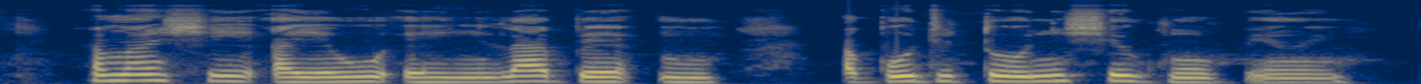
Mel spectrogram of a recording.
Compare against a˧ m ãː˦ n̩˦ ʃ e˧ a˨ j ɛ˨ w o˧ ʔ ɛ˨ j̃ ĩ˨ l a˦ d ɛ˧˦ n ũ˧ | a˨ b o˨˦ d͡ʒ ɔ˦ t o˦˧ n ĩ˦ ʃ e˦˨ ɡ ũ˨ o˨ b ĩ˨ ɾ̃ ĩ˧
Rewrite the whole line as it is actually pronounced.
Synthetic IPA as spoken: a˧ m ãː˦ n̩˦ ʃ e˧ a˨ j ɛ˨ w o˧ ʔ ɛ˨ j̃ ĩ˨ l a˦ b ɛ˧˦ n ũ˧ | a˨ b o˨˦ d͡ʒ u˦ t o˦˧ n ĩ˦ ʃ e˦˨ ɡ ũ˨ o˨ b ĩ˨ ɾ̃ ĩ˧

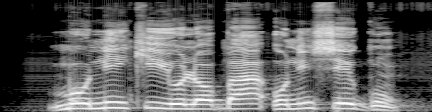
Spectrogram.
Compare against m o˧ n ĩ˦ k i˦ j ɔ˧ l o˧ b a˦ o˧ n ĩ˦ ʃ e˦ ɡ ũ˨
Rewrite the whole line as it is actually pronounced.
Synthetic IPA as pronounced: m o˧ n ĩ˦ k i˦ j o˧ l ɔ˧ b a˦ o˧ n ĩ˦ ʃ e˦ ɡ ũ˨

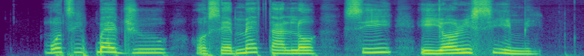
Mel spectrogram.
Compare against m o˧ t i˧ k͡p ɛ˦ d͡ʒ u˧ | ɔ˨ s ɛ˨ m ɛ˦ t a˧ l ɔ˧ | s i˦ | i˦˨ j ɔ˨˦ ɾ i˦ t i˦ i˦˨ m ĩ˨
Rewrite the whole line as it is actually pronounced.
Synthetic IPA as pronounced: m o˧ t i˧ k͡p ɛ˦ d͡ʒ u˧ | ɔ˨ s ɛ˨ m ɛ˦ t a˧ l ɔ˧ | s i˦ | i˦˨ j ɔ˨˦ ɾ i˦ s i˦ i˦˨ m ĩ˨

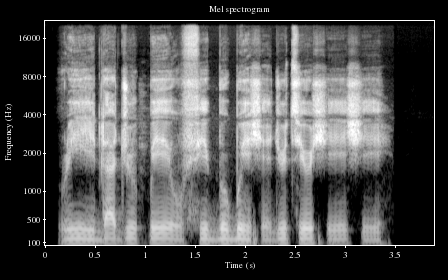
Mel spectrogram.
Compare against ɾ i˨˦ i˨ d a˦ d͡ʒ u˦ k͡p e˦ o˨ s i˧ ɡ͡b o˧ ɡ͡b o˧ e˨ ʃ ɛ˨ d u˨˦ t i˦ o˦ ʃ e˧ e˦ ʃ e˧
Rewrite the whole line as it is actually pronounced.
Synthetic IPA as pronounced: ɾ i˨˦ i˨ d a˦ d͡ʒ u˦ k͡p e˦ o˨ f i˧ ɡ͡b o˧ ɡ͡b o˧ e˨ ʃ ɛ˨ d͡ʒ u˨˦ t i˦ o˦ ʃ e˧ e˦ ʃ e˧

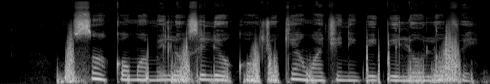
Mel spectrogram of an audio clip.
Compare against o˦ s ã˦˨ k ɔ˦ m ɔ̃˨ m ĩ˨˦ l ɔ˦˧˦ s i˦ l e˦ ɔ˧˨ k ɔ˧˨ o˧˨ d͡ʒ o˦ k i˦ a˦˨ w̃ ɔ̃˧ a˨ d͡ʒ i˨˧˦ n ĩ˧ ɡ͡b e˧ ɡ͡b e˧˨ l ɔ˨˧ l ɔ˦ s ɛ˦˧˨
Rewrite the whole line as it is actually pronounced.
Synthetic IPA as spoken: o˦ s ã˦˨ k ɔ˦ m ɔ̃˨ m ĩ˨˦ l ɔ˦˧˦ s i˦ l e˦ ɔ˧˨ k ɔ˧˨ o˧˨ d͡ʒ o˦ k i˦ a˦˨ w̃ ɔ̃˧ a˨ d͡ʒ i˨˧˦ n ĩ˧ ɡ͡b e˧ ɡ͡b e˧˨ l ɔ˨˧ l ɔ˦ f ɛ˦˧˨

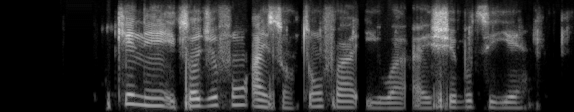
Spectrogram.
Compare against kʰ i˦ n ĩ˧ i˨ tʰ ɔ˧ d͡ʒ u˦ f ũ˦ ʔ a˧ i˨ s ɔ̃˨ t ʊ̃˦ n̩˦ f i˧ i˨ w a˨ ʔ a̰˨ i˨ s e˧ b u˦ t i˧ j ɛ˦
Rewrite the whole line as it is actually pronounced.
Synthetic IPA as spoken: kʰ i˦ n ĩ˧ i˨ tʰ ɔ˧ d͡ʒ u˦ f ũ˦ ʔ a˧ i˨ s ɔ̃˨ t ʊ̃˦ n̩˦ f a˧ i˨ w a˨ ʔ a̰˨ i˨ ʃ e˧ b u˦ t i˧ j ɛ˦

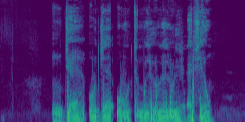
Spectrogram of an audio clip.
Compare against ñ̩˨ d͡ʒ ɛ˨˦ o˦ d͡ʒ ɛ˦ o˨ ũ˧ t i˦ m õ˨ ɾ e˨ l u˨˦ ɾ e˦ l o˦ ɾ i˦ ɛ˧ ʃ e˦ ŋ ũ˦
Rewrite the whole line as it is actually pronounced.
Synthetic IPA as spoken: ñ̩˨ d͡ʒ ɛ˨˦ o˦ d͡ʒ ɛ˦ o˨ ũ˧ t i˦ m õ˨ l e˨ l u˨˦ l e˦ l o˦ ɾ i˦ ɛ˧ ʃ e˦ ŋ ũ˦

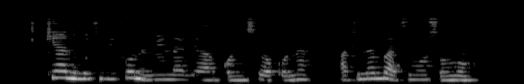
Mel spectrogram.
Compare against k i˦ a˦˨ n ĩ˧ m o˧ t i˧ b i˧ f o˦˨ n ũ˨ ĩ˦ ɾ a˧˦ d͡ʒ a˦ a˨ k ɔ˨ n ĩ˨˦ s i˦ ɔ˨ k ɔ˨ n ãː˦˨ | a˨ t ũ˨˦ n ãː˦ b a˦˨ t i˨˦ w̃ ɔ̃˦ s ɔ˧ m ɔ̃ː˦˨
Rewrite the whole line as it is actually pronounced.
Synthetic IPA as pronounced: k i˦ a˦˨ n ĩ˧ m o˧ t i˧ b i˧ f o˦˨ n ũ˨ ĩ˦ l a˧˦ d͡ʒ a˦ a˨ k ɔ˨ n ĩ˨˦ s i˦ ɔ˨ k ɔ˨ n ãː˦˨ | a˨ t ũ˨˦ n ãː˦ b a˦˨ t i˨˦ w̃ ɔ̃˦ s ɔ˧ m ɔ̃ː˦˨

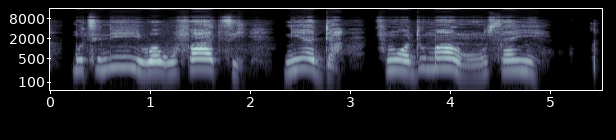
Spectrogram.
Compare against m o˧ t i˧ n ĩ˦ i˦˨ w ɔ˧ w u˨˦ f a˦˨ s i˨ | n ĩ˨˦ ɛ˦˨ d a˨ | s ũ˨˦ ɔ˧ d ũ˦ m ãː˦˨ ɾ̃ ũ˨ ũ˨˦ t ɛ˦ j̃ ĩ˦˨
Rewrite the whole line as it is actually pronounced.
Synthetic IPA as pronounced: m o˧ t i˧ n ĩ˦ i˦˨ w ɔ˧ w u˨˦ f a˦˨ t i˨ | n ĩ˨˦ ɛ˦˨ d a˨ | f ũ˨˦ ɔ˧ d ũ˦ m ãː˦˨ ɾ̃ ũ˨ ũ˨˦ s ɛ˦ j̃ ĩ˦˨

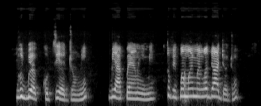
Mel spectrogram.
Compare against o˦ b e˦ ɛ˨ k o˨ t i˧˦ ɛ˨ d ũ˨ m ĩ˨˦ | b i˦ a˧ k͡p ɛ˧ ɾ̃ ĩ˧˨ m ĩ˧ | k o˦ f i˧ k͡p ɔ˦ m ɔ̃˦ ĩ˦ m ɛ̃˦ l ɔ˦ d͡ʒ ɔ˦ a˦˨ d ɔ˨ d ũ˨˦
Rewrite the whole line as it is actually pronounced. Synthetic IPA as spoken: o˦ ɡ͡b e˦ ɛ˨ k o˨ t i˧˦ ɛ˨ d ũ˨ m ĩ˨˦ | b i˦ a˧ k͡p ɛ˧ ɾ̃ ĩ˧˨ m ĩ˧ | t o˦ f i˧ k͡p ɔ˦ m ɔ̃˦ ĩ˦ m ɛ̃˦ l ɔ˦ d͡ʒ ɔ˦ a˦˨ d͡ʒ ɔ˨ d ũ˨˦

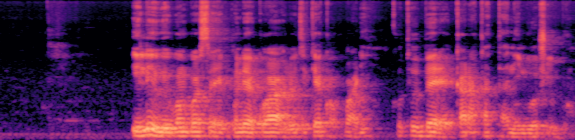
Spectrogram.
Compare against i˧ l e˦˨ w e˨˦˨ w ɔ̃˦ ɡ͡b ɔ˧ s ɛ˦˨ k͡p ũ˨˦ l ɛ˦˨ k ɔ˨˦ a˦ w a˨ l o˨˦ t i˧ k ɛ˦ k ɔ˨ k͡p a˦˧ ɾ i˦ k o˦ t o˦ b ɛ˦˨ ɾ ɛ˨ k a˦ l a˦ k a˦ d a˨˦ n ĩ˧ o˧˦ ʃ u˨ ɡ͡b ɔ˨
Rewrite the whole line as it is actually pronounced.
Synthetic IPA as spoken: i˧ l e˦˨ w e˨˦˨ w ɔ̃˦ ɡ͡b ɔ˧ s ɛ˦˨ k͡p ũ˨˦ l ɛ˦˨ k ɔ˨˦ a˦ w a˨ l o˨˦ t i˧ k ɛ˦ k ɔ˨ k͡p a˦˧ ɾ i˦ k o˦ t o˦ b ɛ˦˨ ɾ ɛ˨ k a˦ ɾ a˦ k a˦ t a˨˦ n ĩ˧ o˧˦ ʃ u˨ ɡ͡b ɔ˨

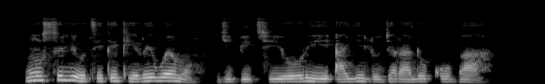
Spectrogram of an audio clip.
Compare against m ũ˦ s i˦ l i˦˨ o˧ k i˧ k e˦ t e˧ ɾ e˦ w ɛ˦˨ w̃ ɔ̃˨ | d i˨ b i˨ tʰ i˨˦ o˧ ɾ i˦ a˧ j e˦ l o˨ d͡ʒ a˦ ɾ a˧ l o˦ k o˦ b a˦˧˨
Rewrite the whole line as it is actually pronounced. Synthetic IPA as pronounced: m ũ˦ s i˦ l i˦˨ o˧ t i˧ k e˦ k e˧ ɾ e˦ w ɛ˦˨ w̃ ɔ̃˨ | d͡ʒ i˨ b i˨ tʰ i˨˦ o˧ ɾ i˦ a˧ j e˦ l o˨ d͡ʒ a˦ ɾ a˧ l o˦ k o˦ b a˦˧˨

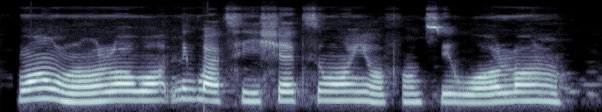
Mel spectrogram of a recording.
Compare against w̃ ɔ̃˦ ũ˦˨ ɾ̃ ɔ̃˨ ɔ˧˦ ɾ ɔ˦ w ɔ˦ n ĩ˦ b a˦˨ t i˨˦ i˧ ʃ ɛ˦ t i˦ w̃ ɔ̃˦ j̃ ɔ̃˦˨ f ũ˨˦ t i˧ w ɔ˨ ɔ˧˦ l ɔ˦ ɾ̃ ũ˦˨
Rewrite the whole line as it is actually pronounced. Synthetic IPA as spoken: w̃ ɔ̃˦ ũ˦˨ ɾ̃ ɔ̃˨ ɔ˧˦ l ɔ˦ w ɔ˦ n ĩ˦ ɡ͡b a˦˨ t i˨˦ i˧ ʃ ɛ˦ t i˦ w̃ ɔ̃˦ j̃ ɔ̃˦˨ f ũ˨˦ t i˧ w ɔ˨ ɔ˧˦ l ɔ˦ ɾ̃ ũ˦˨

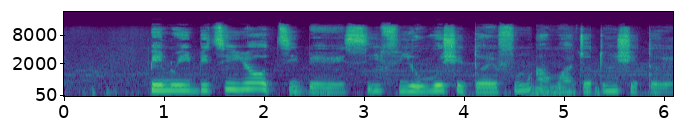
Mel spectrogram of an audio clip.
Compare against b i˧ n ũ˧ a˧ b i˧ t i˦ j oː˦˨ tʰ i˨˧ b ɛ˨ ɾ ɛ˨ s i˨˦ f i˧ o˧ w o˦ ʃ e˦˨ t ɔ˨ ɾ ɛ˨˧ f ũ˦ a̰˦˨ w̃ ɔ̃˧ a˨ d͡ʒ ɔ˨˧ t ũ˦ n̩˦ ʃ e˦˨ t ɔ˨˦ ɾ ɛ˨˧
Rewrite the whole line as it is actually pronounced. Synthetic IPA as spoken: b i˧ n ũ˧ i˧ b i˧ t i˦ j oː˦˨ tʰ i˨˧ b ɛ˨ ɾ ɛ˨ s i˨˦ f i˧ o˧ w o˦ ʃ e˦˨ t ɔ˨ ɾ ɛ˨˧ f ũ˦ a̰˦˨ w̃ ɔ̃˧ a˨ d͡ʒ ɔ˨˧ t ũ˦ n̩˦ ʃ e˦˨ t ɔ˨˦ ɾ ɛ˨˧

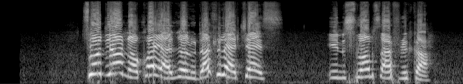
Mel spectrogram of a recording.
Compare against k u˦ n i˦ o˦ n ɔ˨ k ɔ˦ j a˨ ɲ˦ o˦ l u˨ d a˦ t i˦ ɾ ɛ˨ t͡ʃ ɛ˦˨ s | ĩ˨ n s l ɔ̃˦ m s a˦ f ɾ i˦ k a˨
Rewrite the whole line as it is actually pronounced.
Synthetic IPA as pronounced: t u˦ d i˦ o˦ n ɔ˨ k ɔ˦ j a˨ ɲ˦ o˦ l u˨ d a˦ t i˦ l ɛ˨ t͡ʃ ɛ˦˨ s | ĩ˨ n s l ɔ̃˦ m s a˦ f ɾ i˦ k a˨

